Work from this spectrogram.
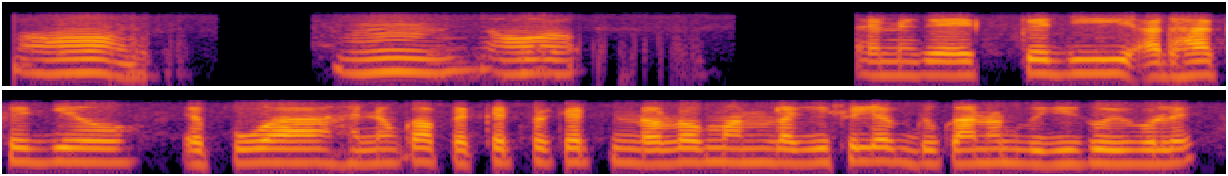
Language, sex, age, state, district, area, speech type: Assamese, female, 60+, Assam, Dibrugarh, rural, conversation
